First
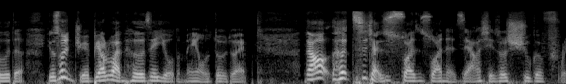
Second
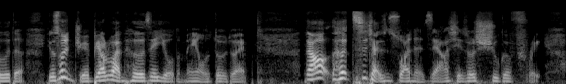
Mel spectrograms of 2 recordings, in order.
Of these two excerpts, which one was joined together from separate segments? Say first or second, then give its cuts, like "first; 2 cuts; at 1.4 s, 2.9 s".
second; 1 cut; at 3.8 s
